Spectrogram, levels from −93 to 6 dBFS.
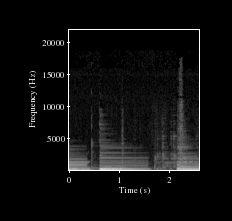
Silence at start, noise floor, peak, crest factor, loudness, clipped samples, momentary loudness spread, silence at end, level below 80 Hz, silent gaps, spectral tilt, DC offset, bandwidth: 0 s; -51 dBFS; -10 dBFS; 16 dB; -25 LUFS; under 0.1%; 18 LU; 0 s; -60 dBFS; none; -9 dB/octave; under 0.1%; 10.5 kHz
